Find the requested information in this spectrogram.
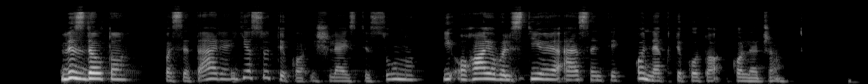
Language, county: Lithuanian, Vilnius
